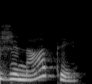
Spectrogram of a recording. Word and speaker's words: женаты: Вы женаты? Вы женаты? On prononce comme I. Женаты, mais on écrit Y.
